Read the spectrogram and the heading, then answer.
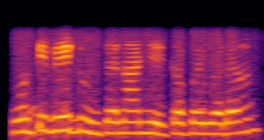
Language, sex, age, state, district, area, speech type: Nepali, female, 30-45, West Bengal, Alipurduar, urban, conversation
